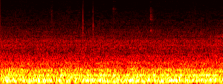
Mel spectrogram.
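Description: Steady running noise heard inside the driver's cab of an SRT high-speed train (a KTX-Sancheon type trainset) travelling at speed: a constant rumble with a faint steady hum over it.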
